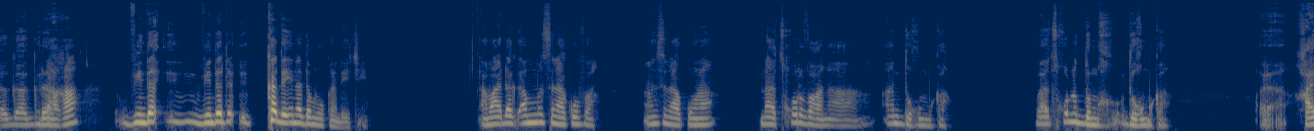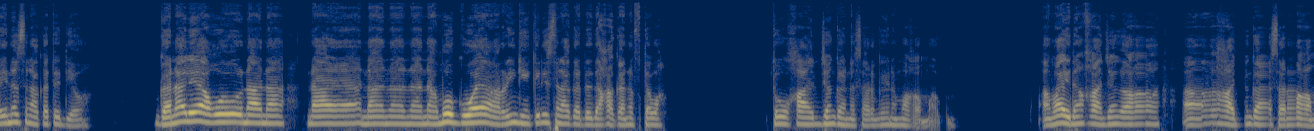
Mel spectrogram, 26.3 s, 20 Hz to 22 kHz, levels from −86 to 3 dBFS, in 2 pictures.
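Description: Speech, with repeated packet loss (robotic sound) from 24.51 to 26.13 s near the end of the clip. Over that stretch the stream breaks up in nine short gaps, the longest about 80 ms, and each hole is papered over by extending the preceding sound. Roughly a third of the span is concealed audio, so the speech turns choppy, with fragments missing between the patched sections.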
